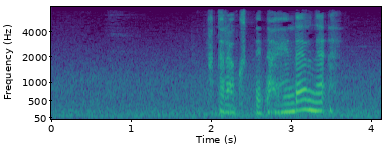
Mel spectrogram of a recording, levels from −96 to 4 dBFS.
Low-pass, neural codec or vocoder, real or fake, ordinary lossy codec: 7.2 kHz; none; real; none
